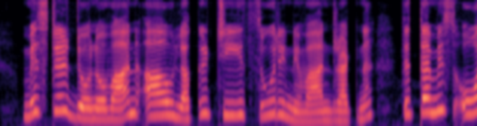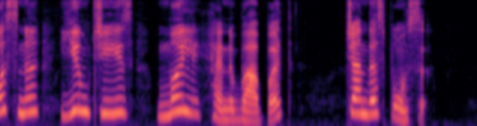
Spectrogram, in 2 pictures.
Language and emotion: Kashmiri, neutral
